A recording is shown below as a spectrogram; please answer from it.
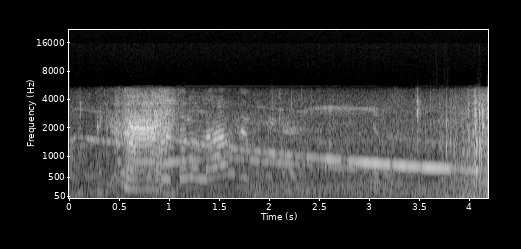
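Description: A siren winding down, its wail falling slowly and steadily in pitch over about three seconds. A brief burst of voices about half a second in is the loudest moment.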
